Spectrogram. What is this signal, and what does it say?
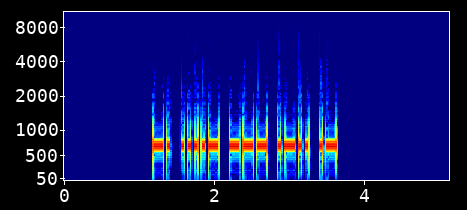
Morse code, heard as a keyed tone, about 25 wpm, 700 Hz. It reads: N4OLA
